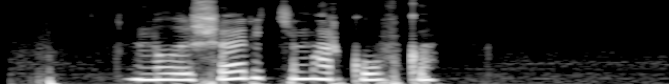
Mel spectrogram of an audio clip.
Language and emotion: Russian, neutral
